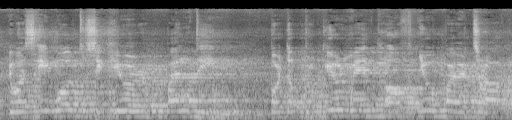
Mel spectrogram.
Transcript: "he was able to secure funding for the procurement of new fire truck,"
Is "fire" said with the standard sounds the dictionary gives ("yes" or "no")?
no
